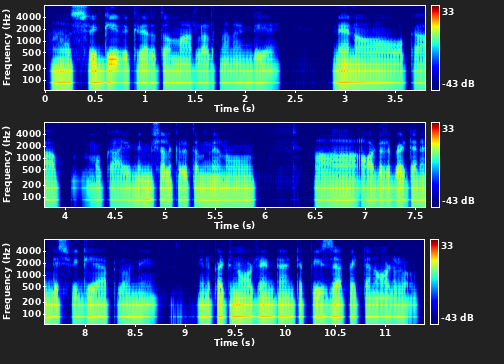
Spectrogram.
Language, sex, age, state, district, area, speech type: Telugu, male, 60+, Andhra Pradesh, Kakinada, rural, spontaneous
